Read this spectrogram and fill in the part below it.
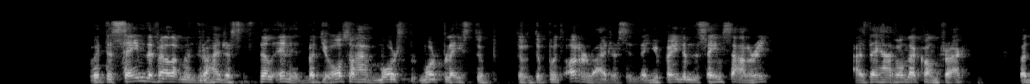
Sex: male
